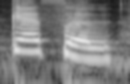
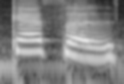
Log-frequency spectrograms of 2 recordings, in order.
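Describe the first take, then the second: The two takes are said the same way.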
